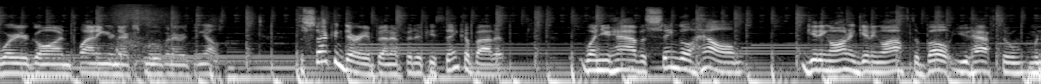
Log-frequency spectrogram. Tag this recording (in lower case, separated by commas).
music, speech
